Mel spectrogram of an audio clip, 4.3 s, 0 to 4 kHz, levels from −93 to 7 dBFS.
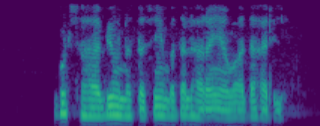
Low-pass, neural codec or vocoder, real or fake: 3.6 kHz; none; real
